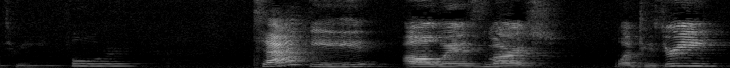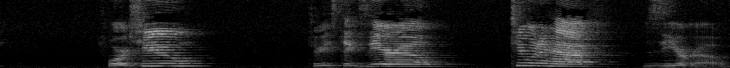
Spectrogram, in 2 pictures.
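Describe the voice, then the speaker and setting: A woman preschool teacher reading a story aloud to young children, expressively, pausing to explain and ask simple questions. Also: a little high. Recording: echoey room.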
